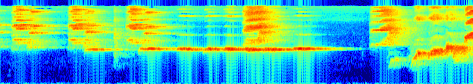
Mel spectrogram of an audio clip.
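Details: Captive white-rumped shama from Mount Leuser, Aceh, singing when provoked by contest sounds: scratchy high bursts leading into a long steady whistle, then a rising buzzy phrase.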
